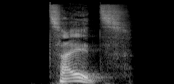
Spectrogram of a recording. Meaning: a town in Saxony-Anhalt, Germany
- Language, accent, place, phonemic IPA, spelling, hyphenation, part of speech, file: German, Germany, Berlin, /t͡saɪ̯t͡s/, Zeitz, Zeitz, proper noun, De-Zeitz.ogg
